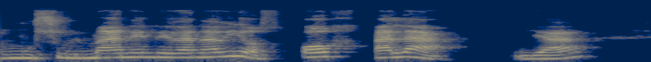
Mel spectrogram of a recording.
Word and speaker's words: ojalá: Lo castellanizamos como un ojalá, con tilde en la A.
